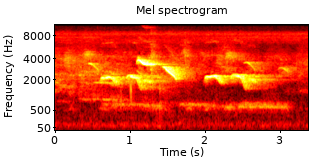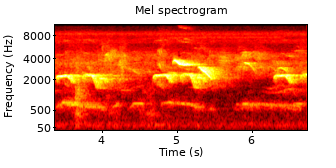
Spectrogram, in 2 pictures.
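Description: Birds chirping: a steady run of short calls, each falling in pitch, about two a second.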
